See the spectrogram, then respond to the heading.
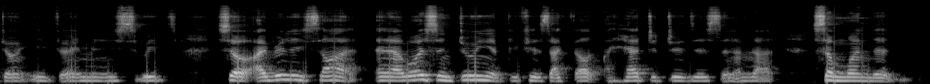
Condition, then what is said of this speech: Aphasia. If I'm overly tired, because I have what's called aphasia, and a lot of people have that, and that means that your voice is affected, and you caught on to that right away.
